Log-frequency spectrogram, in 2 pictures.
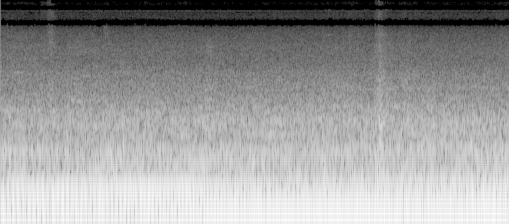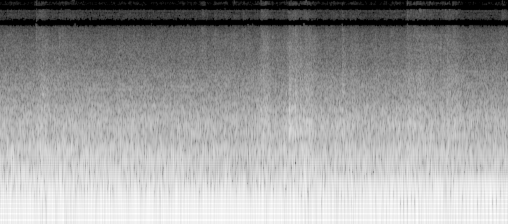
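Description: The bus interior rattles and clicks over the road.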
